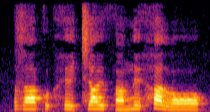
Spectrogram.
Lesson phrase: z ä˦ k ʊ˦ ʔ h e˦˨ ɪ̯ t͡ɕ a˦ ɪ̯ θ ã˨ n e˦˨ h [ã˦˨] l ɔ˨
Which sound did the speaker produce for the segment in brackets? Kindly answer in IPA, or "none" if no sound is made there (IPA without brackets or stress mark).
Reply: ä˦˨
